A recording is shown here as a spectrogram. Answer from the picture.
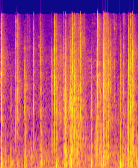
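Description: Popcorn bag crinkling as it is handled: a run of small, irregular crackles.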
